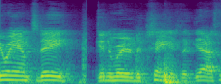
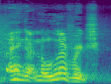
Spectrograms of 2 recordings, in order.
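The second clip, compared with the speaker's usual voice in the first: usual speaking voice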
